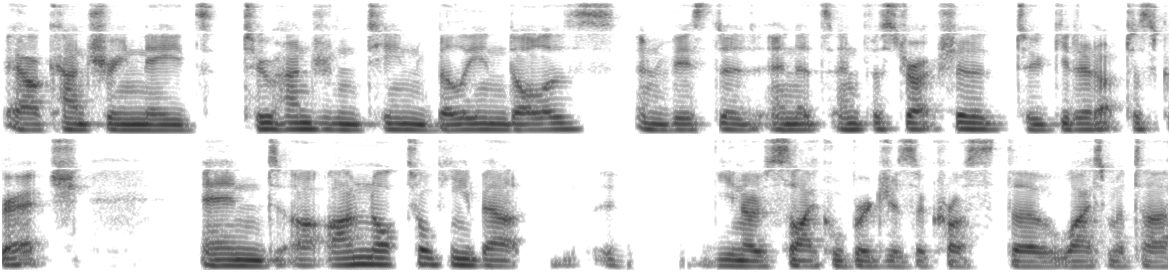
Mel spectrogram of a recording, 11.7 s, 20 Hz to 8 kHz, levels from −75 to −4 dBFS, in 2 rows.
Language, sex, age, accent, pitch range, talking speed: English, male, 20-39, Australian, 110-130 Hz, 140 wpm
